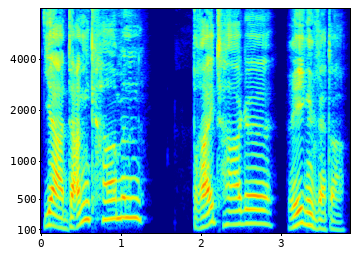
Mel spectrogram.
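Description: A man's voice: on the high side, big pitch swings, slow pace, mellow. A man in his forties casually telling a holiday story, rambling with many fillers and restarts. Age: 40s.

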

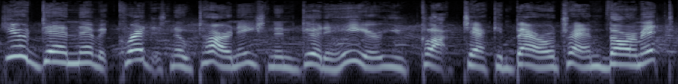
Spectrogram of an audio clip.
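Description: A shrill, stingy saloon keeper from a comedy radio western, who scolds customers in old-west slang. The voice sits very high and leaps wildly up and down. Music plays behind her. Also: animated, normal speed, a bit bright. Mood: scolding.

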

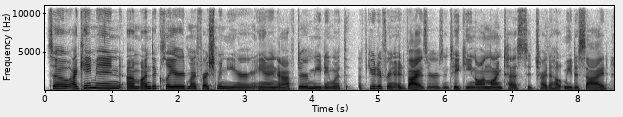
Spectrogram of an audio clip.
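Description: A college student in her twenties from Kentucky, a woman answering interview questions in a friendly, steady way. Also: medium pitch, normal speed, few pauses, clear, resonant tone. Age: 20s. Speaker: student guest.

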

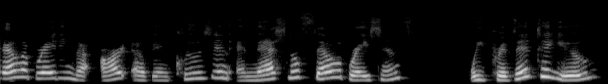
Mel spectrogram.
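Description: A woman's voice: fairly high pitch, mellow, dry recording, dull audio. A woman reading out her own mock advertisement in a writing group.

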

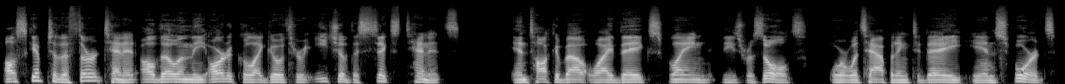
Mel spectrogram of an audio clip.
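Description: A middle-aged man, a law professor, explaining ideas in a measured, lecturing way during a conversation. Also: on the low side, fairly bright tone, dry recording, studio quality.

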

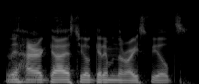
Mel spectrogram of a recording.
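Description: A man's voice: lowish voice, monotone, fast, clear, resonant tone, no echo. A man hosting a casual podcast, joking and teasing his co-hosts on a studio microphone. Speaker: podcast host. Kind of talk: casual chat. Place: small office room.

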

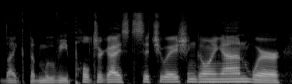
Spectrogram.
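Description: A man's voice: mid-range voice, normal speed, smooth, dry recording, studio quality. A man guesting on a comedy podcast, laughing often and playing along with the jokes. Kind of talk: casual comedic podcast chat.

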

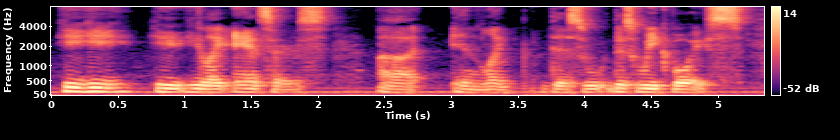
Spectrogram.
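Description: Male game master, low voice, hesitant narration, echoey room with faint noise. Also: fairly even intonation. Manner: halting, with many fillers and restarts.

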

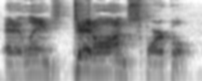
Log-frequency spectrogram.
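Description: A man's voice: on the high side, a little slow, pushed and bright. A man narrating as game master of a tabletop game, rambling with fillers and restarts.

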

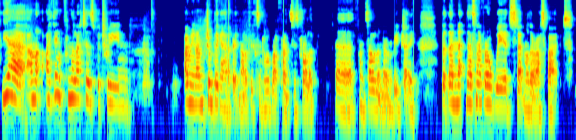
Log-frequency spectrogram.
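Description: A woman's voice: fairly low pitch, moderate pace, creaky, low-quality recording. A woman co-hosting a podcast, chatting casually and jumping around between anecdotes. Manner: digressive, rambling. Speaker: podcast co-host.

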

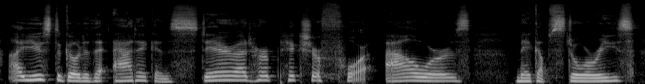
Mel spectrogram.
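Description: Deep-voiced and a little mellow, a woman performs scripted first-person narration in an audio drama, her intonation fairly even. She plays a lonely, reflective character remembering childhood, wistful and deliberate throughout.

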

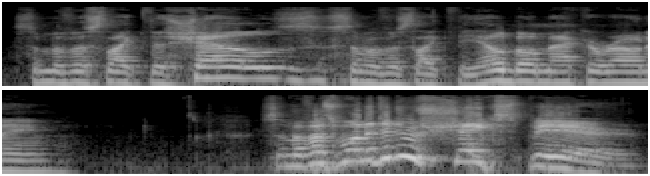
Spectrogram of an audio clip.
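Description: A man's voice: a little high, lively intonation, moderate pace, bright, forceful tone. A man playing a pompous middle-aged theater veteran who lectures grandly in an improvised comedy scene. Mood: lecturing.

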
